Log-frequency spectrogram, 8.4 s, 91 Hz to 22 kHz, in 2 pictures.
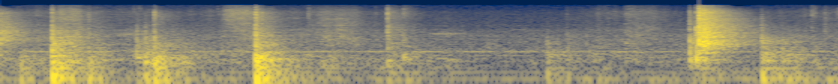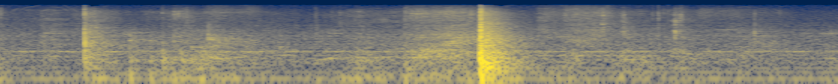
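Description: Plastic bottom cover of a Lenovo ThinkPad L480 laptop snapping into place as it is pressed shut by hand: a series of sharp clicks at irregular intervals, the loudest about three and a half and six and a half seconds in.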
